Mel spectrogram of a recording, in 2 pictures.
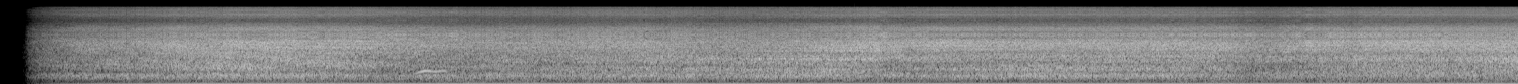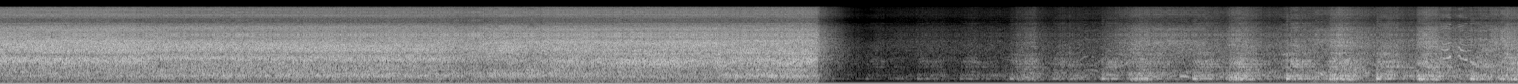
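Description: Peppercorn A1 Pacific steam locomotive 60163 Tornado letting off steam: a loud, steady roar of escaping steam from a locomotive standing with a full head of steam. It stops abruptly about 23 seconds in, giving way to a much quieter mix of softer steam hiss and voices.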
